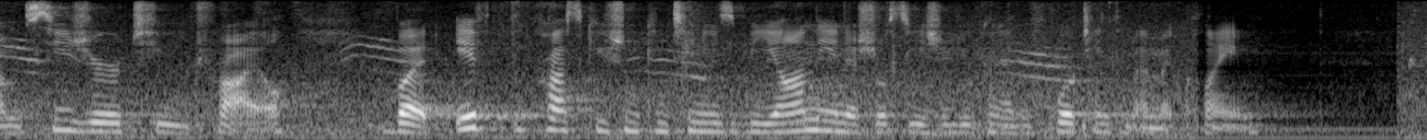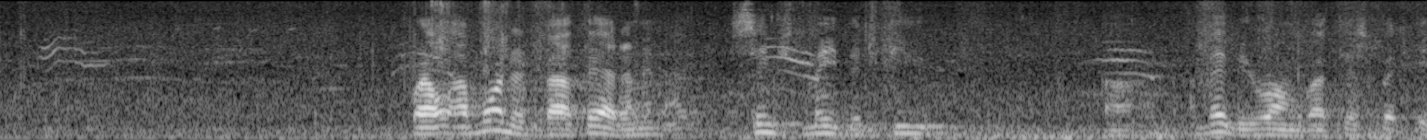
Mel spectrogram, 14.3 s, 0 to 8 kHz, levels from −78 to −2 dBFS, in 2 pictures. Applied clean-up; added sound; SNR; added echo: none; Meow; 11 dB; none.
